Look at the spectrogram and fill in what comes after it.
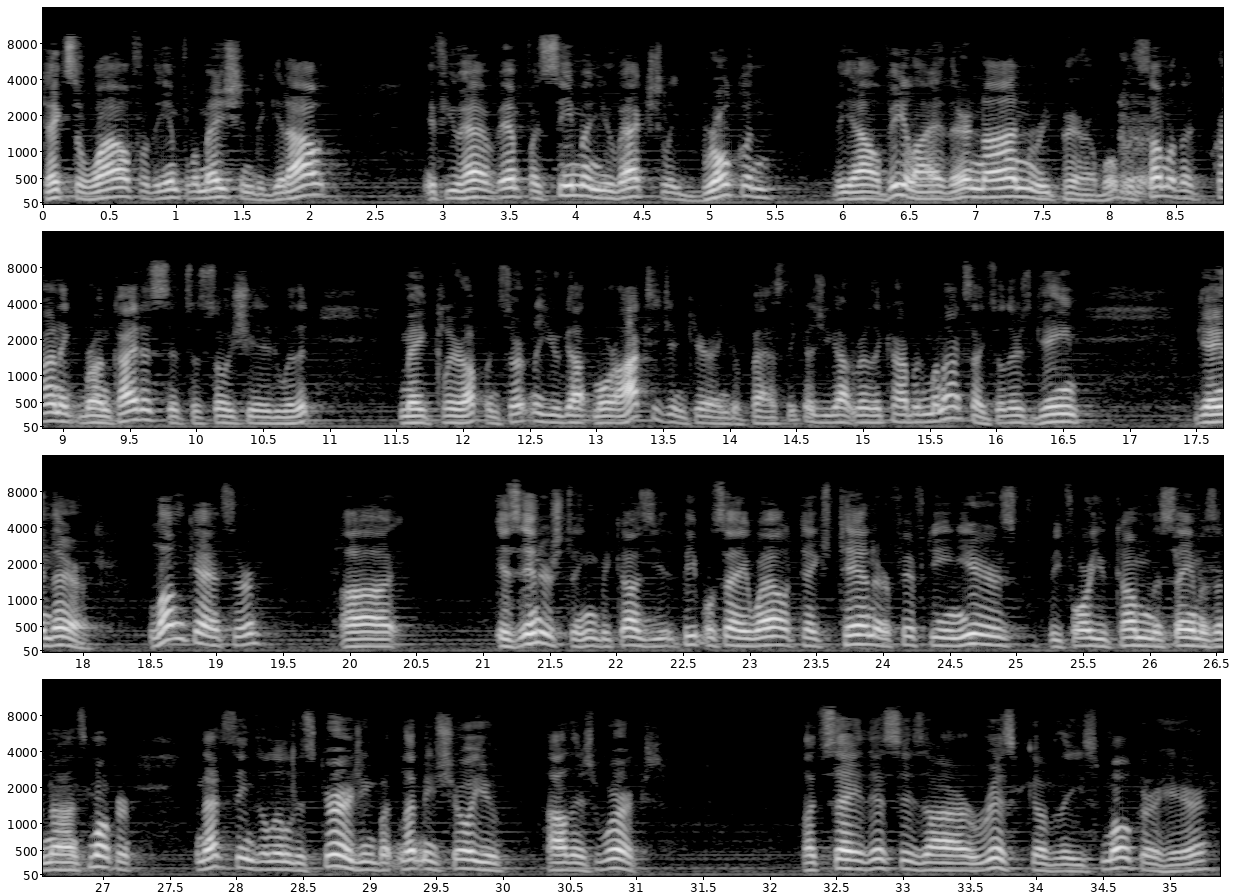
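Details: Adult male speaker; normal voice.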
